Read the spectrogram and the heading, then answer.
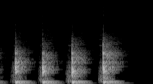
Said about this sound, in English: And he goes to his friend and bangs on the door. And he says, I got a visitor, and I need some bread. And the friend looks out the window and says, we're already in bed. Go away. But he continues to knock.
